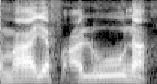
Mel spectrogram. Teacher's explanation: الف سے پہلے زبر الف مدہ تھوڑا کھینچ کر پڑھیں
